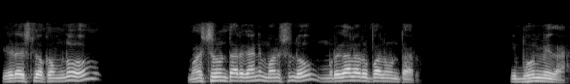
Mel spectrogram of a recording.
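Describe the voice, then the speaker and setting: A man teaching to a group on a call, asking listeners direct questions and reciting verses slowly. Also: on the high side, dark tone, no echo, dull audio. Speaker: spiritual teacher. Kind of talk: teaching over an online call.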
